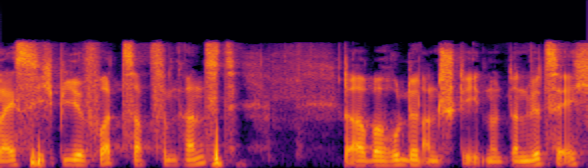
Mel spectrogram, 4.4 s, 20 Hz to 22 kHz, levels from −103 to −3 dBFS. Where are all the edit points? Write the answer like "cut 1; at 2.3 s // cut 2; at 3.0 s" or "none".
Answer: cut 1; at 2.6 s // cut 2; at 3.2 s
